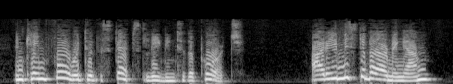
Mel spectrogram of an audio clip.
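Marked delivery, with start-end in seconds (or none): 3.1-4.4 Irish brogue, questioning tone. Reading a story aloud, a stranger asks at the porch: irish brogue. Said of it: "asked with an Irish-infected brogue".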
